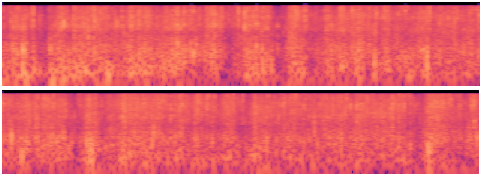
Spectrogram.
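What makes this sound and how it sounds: A wad of clear, wrinkled plastic film is held in both hands and crumpled by the fingertips. It makes a dense, continuous crinkling with sharp crackles and brief swells, bright and hissy with almost no low end, steady throughout the clip.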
